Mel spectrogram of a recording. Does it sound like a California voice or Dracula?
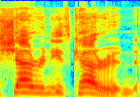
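Dracula. It is said in a Dracula-like voice.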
